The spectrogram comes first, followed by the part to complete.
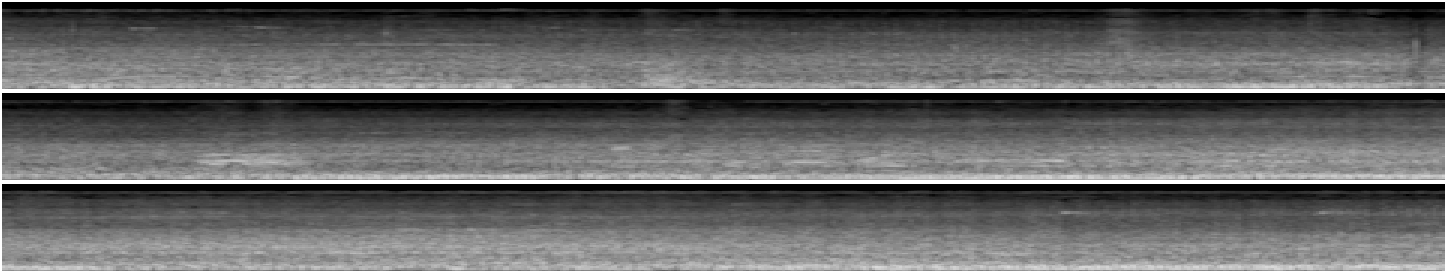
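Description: Steady road traffic noise, with vehicle engines running throughout.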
